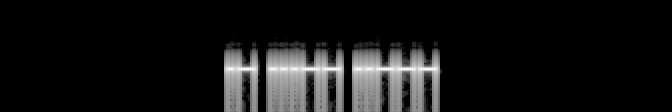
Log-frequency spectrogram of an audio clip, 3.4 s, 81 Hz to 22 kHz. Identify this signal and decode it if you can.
Morse code, heard as a keyed tone, about 44 wpm, 700 Hz. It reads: A32
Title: Common Cut Numbers - 3-Digit 45wpm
